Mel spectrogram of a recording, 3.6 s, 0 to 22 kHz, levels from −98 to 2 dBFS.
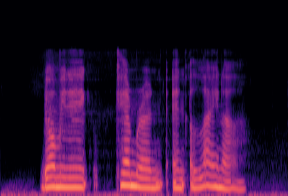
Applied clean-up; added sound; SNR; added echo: neural mask model Resemble Enhance denoiser.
